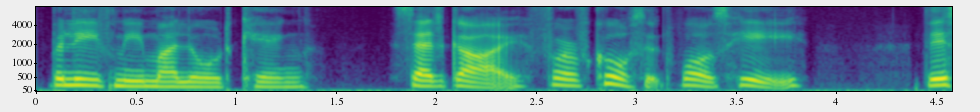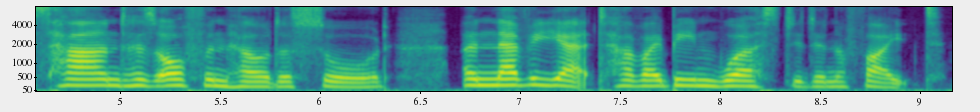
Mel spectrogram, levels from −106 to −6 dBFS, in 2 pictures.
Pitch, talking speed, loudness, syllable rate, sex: 190 Hz, 190 wpm, -18 LUFS, 4.6 syllables/s, female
